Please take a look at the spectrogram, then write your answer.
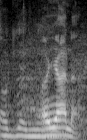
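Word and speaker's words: Ognjena: Oyana. Somebody says it's how you pronounce it.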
